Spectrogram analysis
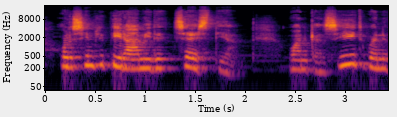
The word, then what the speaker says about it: Piramide Cestia: In Italian it is pronounced Piramide di Caio Cestio or simply Piramide Cestia.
